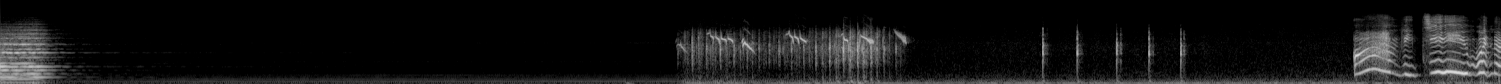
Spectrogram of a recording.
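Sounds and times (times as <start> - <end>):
small bird twittering: 6.8 - 9.2.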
